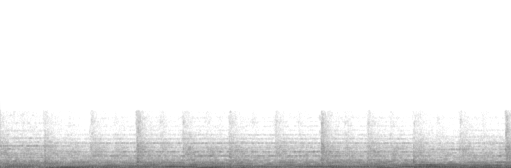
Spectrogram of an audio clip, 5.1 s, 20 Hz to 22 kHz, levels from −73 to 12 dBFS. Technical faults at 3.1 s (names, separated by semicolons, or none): none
